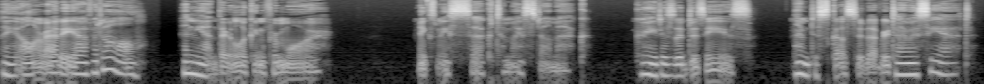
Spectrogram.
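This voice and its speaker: Woman acting a creaky, mellow female mafia boss. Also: lowish voice, normal speed, no room sound, studio quality. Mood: intimate, serious. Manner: intimate, teasing, streetwise tough talk. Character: tough young female mafia boss, affectionate with her lover. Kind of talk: ASMR roleplay acting.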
